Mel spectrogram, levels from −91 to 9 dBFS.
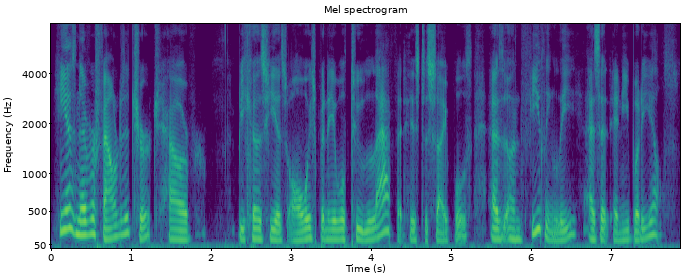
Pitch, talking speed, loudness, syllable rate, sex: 145 Hz, 185 wpm, -19 LUFS, 5.8 syllables/s, male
